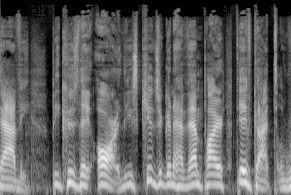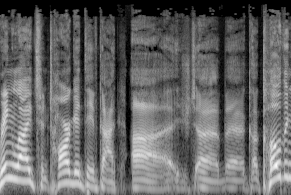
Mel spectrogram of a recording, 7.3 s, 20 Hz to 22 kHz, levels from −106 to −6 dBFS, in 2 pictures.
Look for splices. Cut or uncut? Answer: cut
